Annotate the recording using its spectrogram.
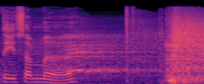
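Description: Sepak takraw ball kicked on the serve and met by the receiving side: a faint knock about a second and a quarter in, then a loud sudden impact near the end that hangs on as a noisy smear.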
